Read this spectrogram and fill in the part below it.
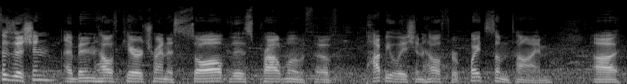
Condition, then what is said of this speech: No condition.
